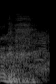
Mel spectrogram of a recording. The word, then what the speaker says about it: Bathsheba: Bathsheba.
